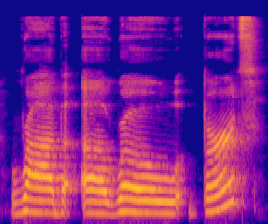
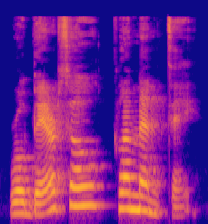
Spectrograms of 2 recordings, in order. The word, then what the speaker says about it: Roberto Clemente: heard the announcer stumble through the spanish name rob a row bert um let's see to clement it echoed in the near empty stands roberto clemente was his name and this is pronounced roberto clemente as if to introduce himself roberto smacked the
